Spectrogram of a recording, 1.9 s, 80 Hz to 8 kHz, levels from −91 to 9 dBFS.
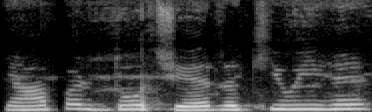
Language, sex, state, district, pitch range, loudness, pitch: Hindi, female, Delhi, New Delhi, 275-310 Hz, -14 LUFS, 295 Hz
